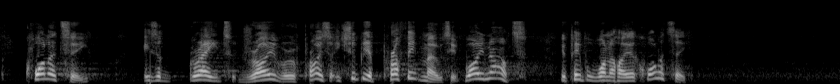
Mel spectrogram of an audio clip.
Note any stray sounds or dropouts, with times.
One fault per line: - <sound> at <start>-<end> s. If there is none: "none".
none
